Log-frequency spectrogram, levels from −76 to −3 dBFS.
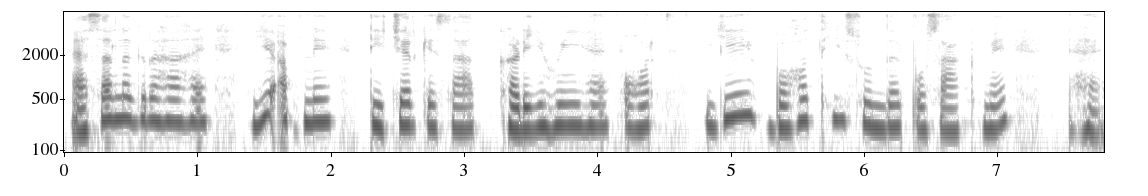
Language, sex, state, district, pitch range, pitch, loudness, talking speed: Hindi, female, Jharkhand, Jamtara, 205-250 Hz, 215 Hz, -40 LUFS, 155 wpm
